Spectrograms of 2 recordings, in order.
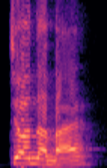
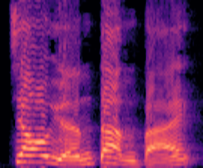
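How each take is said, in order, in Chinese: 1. 中间的音节被吞掉了。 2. 每个音节都说得很清楚。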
